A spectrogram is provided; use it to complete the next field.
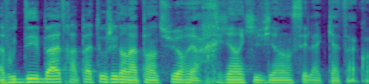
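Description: It's a plain, everyday voice. The man speaks at a fairly low pitch and fairly quick pace with fairly even intonation. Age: 20s. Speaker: painter. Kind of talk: interview. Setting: painter's studio near Paris.

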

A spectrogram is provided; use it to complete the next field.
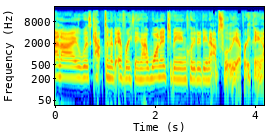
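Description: Fairly quick, monotone and flat delivery in a dry, close sound with no echo, on a very clean recording with a silent background. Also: woman. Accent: Australian. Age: 20s. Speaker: charity founder and CEO. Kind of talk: interview conversation.

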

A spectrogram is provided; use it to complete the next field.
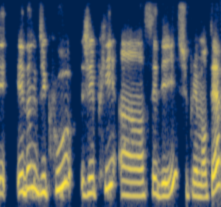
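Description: A woman's dark, mellow tone with lively intonation, a quiet background, and a dry, close sound with no echo. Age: 20s. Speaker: content creator and entrepreneur. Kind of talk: casual interview chat.

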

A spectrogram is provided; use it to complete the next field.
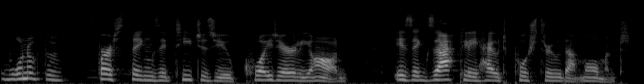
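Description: A woman speaks with an Irish midlands accent. Her intonation is lively, though her pace is fairly slow. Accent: Irish (Roscommon, midlands). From Ireland, County Roscommon. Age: 30s. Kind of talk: casual interview chat. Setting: remote recording. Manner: animated.

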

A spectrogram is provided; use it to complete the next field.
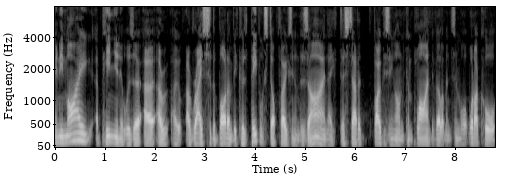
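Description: In an Australian accent, a man talks at a very fast pace with a fairly low pitch and a dark, mellow tone, the sound dry and close with no echo against a quiet background. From rural New South Wales, Australia. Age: 40s. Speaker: property developer. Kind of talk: casual interview. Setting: property display suite.

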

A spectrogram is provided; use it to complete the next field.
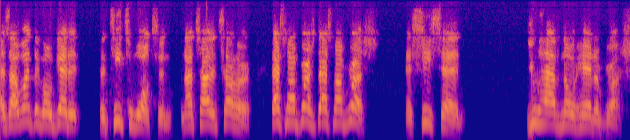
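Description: In a New York accent, a man with a high pitch talks at a moderate pace with lively intonation. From New York City (Harlem, Brooklyn, Bronx). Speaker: formerly incarcerated actor. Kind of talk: interview.

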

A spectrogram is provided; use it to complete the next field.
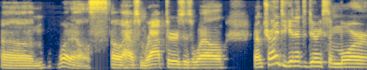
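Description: This is a man with an unremarkable speaking voice. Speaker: disc golf YouTuber. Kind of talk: casual chat.

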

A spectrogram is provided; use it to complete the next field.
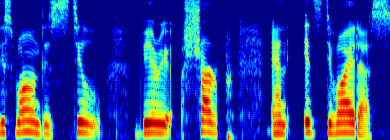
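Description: A woman speaks at a very slow pace with fairly even intonation. The sound is dry and close with no echo. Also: medium pitch for a woman. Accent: Russian. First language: Russian. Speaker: investigative journalist. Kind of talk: interview. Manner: halting, many fillers and repetitions.

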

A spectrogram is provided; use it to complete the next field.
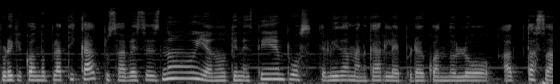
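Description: A woman's voice has a dark, mellow tone and fairly even intonation. She keeps a fairly quick pace. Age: 30s. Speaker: market researcher. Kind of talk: recorded testimony.

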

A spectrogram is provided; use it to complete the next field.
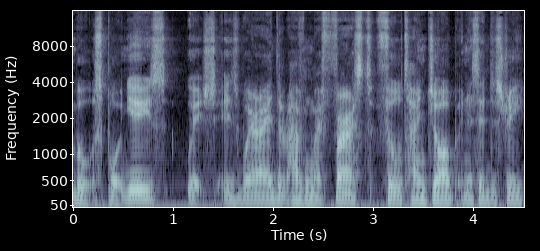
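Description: A man with a British accent, medium pitch and moderate pace on a very clean recording with a silent background. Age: 20s. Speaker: podcast host and company co-founder. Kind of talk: casual chat.

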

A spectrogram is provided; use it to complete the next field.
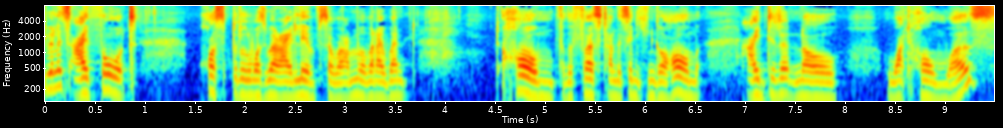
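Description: A man at fairly high pitch and a moderate pace, with fairly even intonation, long, frequent pauses, and a dry, close sound with no echo. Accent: London. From London, England. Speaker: artist and tech analyst. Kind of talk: casual chat.

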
